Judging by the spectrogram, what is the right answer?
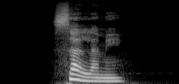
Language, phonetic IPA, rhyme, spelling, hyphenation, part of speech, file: Hungarian, [ˈsɛlːɛmi], -mi, szellemi, szel‧le‧mi, adjective, Hu-szellemi.ogg
- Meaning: 1. intellectual 2. psychic 3. spiritual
